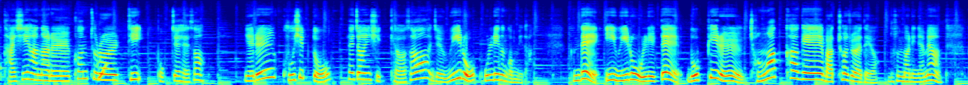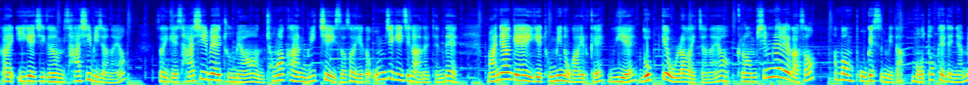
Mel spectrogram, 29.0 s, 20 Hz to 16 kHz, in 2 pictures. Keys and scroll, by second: 1.9 super+d.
